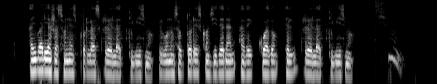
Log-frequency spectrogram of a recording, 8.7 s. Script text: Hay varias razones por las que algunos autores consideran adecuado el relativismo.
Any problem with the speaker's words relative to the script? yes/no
yes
